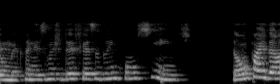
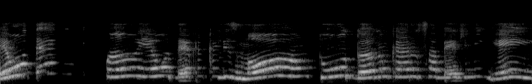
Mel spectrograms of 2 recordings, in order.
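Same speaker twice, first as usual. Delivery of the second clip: put-on desperate screaming in despair, much higher; 6 semitones higher than usual. Retelling how a woman screamed over the phone, imitating a desperate scream. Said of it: "gritando louca, desesperada".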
